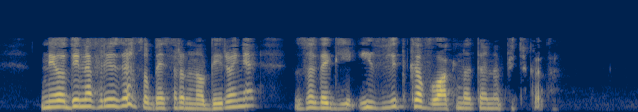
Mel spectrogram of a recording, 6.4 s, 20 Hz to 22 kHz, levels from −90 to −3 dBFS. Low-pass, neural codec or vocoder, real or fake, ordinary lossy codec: 5.4 kHz; codec, 24 kHz, 1 kbps, SNAC; fake; MP3, 32 kbps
